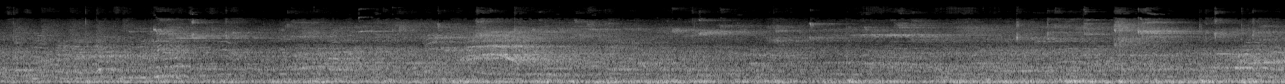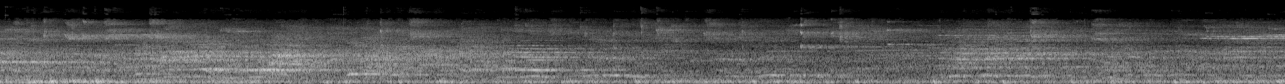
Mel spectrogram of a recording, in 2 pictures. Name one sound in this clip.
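Spectators chatter and call out across the gym.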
